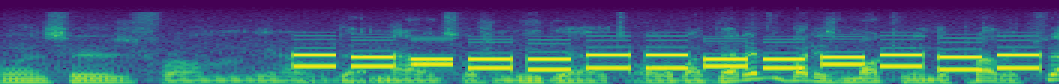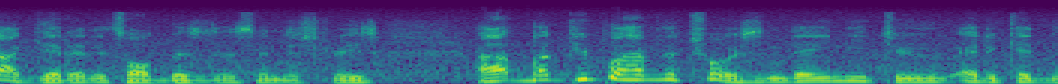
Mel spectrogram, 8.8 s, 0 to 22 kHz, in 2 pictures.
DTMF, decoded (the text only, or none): 98*4166740926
